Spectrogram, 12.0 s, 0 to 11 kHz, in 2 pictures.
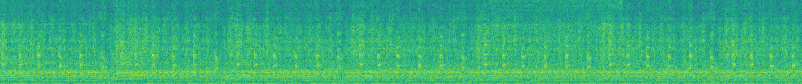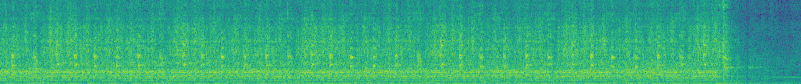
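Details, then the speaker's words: Oliver Super 88 tractor after sitting 20 years, original mechanical fuel pump: steady starter cranking about three turns a second that never catches, even on ether; low compression suspected, possibly gummy valves. "Let's try to. Nothing. So, But it still ain't hitting on ether, so."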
